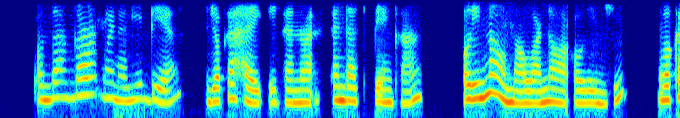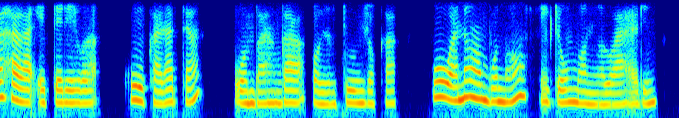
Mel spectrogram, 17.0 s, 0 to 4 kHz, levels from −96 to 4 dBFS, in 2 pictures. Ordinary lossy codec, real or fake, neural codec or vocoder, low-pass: Opus, 32 kbps; fake; codec, 16 kHz, 0.8 kbps, ZipCodec; 3.6 kHz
